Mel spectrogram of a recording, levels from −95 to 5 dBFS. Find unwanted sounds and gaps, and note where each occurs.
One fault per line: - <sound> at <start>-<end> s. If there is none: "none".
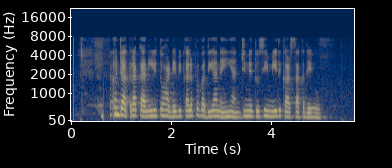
- dropout at 0.6-0.8 s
